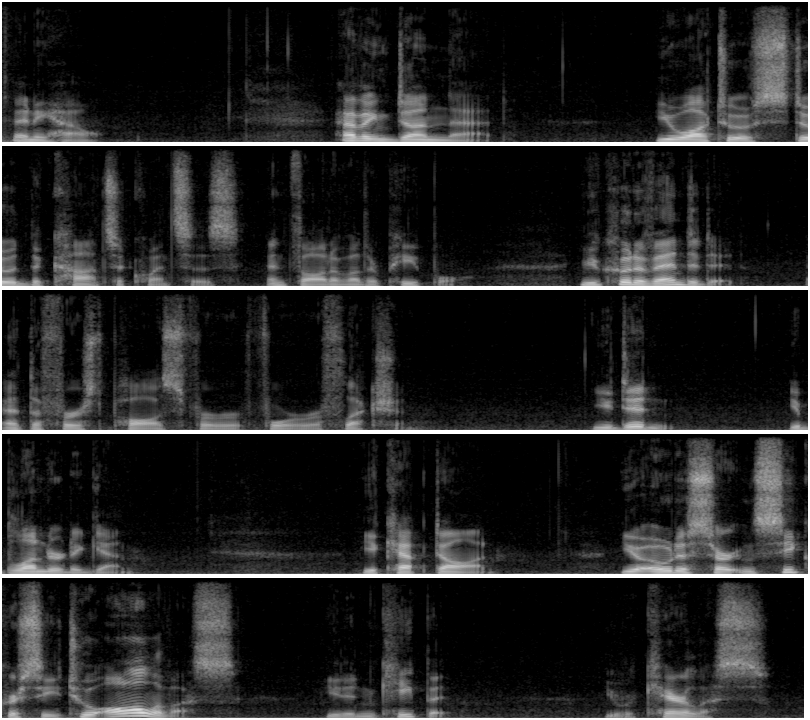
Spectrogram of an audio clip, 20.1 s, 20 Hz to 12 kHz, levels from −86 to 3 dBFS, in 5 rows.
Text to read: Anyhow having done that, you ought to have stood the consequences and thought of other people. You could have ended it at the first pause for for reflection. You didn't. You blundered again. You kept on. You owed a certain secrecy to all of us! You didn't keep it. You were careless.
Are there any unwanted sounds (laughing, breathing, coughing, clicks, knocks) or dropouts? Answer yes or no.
no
